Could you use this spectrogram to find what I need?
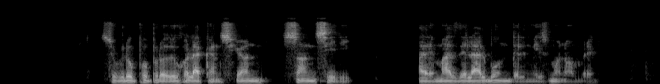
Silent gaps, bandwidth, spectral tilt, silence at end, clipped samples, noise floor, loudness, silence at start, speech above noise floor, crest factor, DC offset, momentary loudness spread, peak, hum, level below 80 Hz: none; 9.4 kHz; -4.5 dB/octave; 0.65 s; under 0.1%; -76 dBFS; -28 LUFS; 1 s; 47 dB; 20 dB; under 0.1%; 13 LU; -10 dBFS; none; -56 dBFS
